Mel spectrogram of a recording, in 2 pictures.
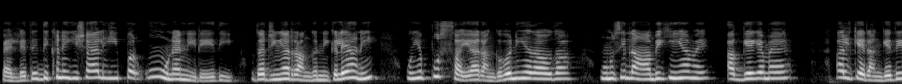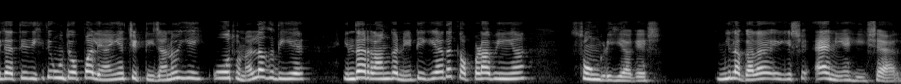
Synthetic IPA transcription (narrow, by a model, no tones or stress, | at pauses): pɛːleːt̪eːd̪ɪkʰnẽːkiːʃɛːlɦiːpəɾʊːnɛ̃ːnĩːɾeːiːd̪iːod̪aːd͡ʒɪjãːɾə̃ŋɡnɪkleːãːnĩː | oːjãːpʊsaːijaːɾəŋɡbəniːɛ̃ːd̪aːoːd̪aː | ʊnəsĩːlãːbʱiːkiːjãːʋẽːəɡːeːkeːmɛ̃ː | əlkeːɾəŋɡeːd̪iːlɛːt̪iːd̪it̪eːʊ̃ːt̪̬eoːpəleãːijãːt͡ʃɪʈːiːd͡ʒãːnoːiːeiːoːt̪ʰoːnãːləɡd̪iːɛː | ɪnd̪aːɾəŋɡnĩːʈiːkejaːt̪aːkəpɽaːbiːɪjãː | sõːŋɡɽiːaːkeʃ | mĩːləɡaːd̪aːekɪʃɛːnĩːɛːɦiːʃɛːl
